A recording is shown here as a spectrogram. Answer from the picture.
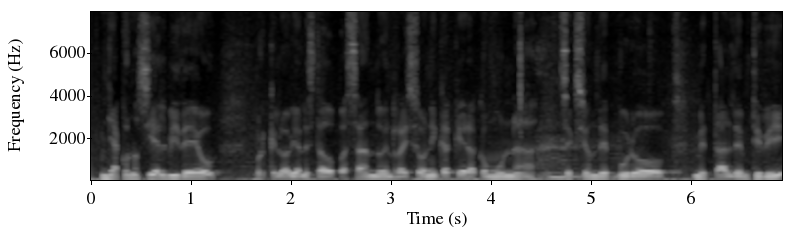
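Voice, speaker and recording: Speaking with a Mexican accent, a man with a dark, mellow tone keeps a moderate pace at a medium pitch with ordinary pitch variation. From Mexico. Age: 40s. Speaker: rock musician. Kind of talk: casual chat.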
